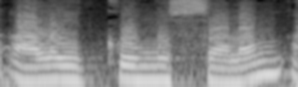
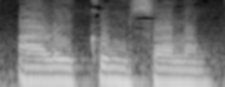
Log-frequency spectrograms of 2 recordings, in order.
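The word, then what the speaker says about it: alaikumussalam (عليكم السلام): Alaikumussalam atau alaikumsalam? Syukran. – Demikian, Ustaz. Nah, kalau assalam, kalau huruf terakhirnya assalam diberi alif lam, maka yang benar adalah alaikumussalam, karena mim mati ketemu dengan alif lam yang juga mati.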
